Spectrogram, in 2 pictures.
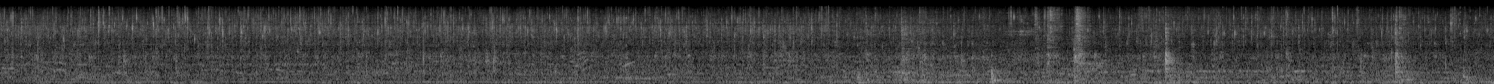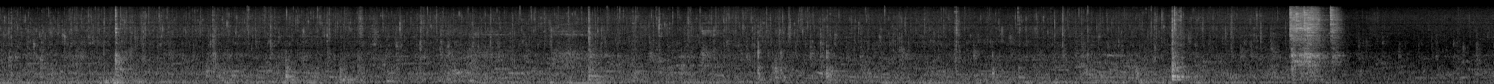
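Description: Chicken pieces deep-frying in hot oil: a steady crackling sizzle, with a few sharp metal clinks from the wire strainer. Near the end there is a loud clatter, after which the sizzle drops away.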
